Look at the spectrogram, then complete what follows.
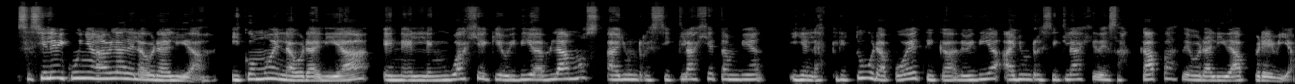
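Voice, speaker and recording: Somewhat breathy, a woman with a Chilean accent speaks at a moderate pace and fairly high pitch, with ordinary pitch variation and hardly any pauses. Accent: Chilean, drops s sounds. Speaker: professor. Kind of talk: lecture.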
